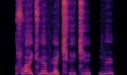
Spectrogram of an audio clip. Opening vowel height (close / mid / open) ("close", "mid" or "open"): open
